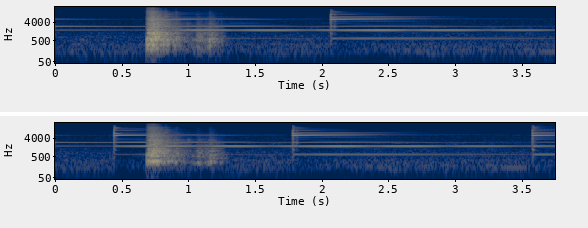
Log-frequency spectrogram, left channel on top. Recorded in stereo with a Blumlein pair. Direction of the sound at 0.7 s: 70° left.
